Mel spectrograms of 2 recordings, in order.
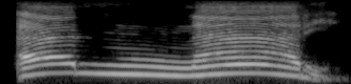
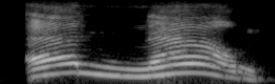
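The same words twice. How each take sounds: First: The r is pronounced thin and light. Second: The r is pronounced thick and heavy. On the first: The speaker calls it right. "ra yang berbaris kasra wajib dibaca nipis" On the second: The speaker calls it wrong. "Itu salah. Karena itu ditebalkan"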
